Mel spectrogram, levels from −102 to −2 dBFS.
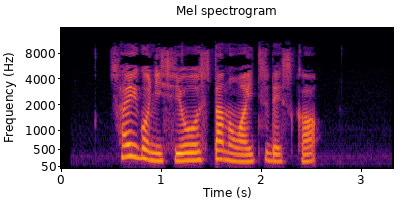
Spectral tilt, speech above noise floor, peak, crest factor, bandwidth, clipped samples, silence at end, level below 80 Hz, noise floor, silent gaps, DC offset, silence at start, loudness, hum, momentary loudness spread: -5 dB/octave; 47 dB; -6 dBFS; 20 dB; 10.5 kHz; under 0.1%; 0.8 s; -74 dBFS; -70 dBFS; none; under 0.1%; 0.5 s; -23 LUFS; none; 8 LU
